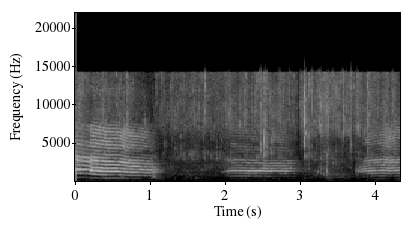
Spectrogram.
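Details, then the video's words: Three long steady meows from a house cat while it is bathed, each about a second long with a pause between, and water running and dripping in the background. "Kucing Suka Mandi"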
